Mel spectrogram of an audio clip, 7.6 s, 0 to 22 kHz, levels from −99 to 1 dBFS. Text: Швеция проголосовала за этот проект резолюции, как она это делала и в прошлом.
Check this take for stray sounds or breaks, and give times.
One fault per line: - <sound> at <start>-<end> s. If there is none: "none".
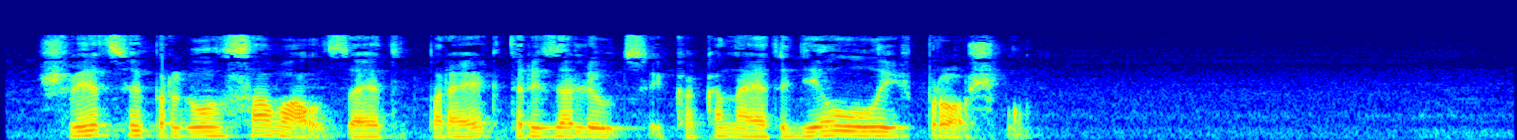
none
